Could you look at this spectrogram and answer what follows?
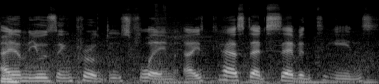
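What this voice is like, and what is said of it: Inaccurate put-on Russian/Swedish accent. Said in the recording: “I don't know why I'm doing weird voices... Is that your Russian accent?... No, I went from like weird Russian to weird Swedish or something. Neither of which are even close to being accurate... That's Russian.”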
